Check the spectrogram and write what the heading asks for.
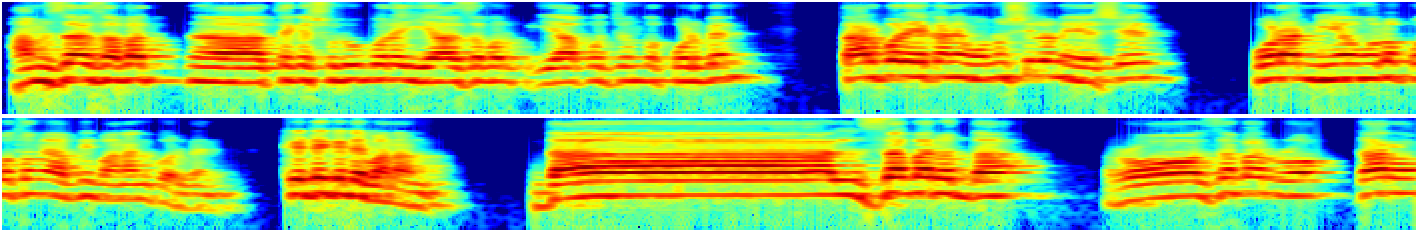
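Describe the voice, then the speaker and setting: Male Quran reading teacher, high-pitched and fast, step-by-step tutorial that drills letter sounds in a chant. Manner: explains rules, then drills letter sounds aloud in a repeating chant.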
